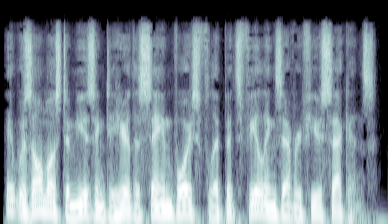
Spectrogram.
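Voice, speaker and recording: A man narrating a fan fiction story in an even storytelling read, voicing every character himself. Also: on the low side, fast talker, breathy edge, no room sound, studio quality.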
